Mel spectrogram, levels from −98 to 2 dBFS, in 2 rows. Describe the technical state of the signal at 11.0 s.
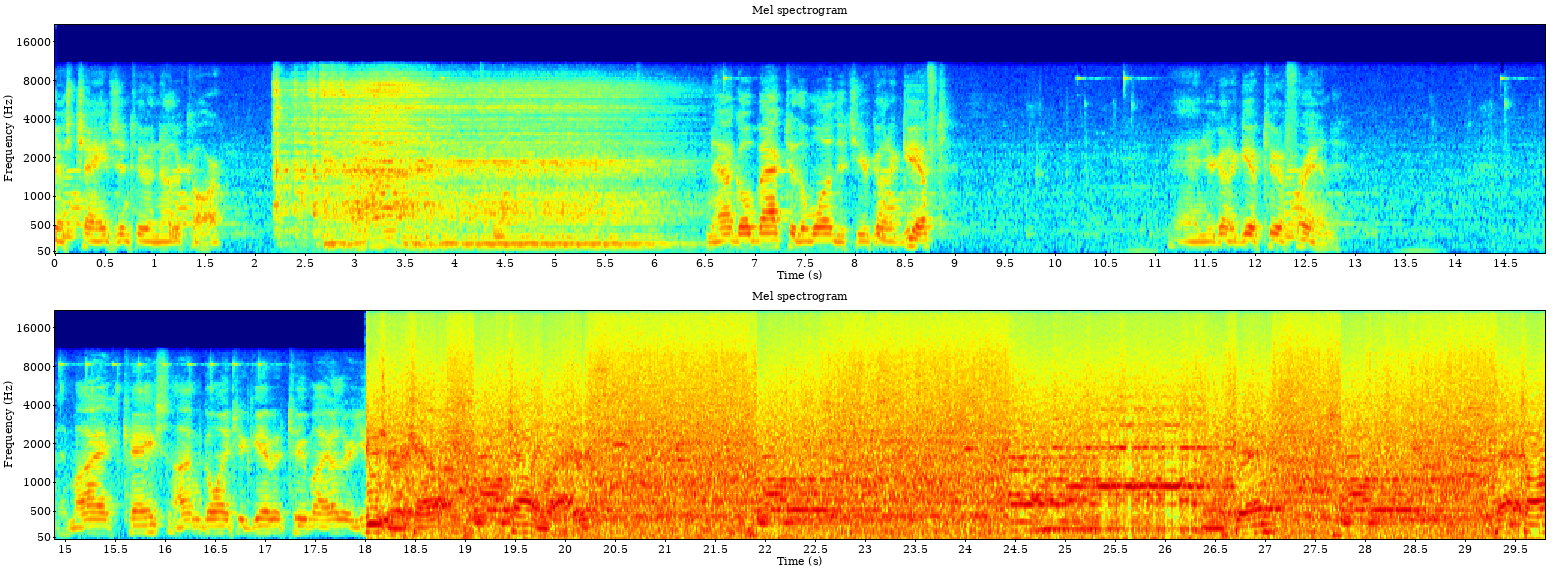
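No fault can be heard at 11.0 s: the signal is intact at that point.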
